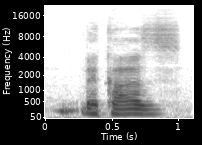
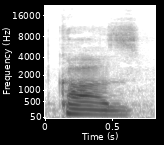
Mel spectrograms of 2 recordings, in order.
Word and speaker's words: because: thing because is pronounced because or cause. Listen and repeat. Cuz I w to Cuz I w to Cuz we don't.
